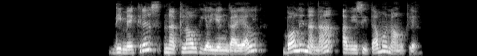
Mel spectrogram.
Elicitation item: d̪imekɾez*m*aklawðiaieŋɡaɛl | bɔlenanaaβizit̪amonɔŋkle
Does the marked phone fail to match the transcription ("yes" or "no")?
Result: yes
